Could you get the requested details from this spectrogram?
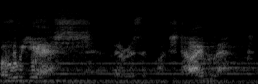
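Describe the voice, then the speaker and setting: Man voicing a whispering, menacing tyrant king. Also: lightly acted. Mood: gloating menace. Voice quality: breathy, whispery. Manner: menacing, slow theatrical taunting. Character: sinister exiled unicorn tyrant king, patient, seductive, vengeful. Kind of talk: villain acting in a fan comic dub. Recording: distant voice under loud music.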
